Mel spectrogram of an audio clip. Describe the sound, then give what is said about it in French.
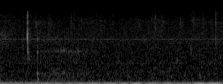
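Rain falls steadily as a soft, even hiss with a faint low hum beneath it, and one sharper drop lands near the start. No one speaks. “Ah si, ben voilà, j'avais pas monté la pluie avec les trains, là. C'est superbe, ça.”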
